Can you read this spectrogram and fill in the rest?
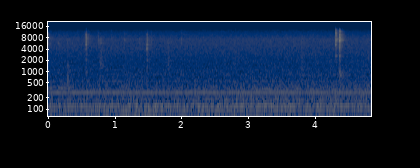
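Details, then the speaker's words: Rebuilt camera shutter after ultrasonic naphtha cleaning and graphite lubrication of the retard gear train: soft clicks over room hum, then a crisp snap as the shutter cocks just before the film advance lever ends its stroke; normal shutter cocking. "Hear that click? That was the shutter cocking."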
